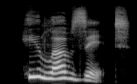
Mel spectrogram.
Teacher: make sure to make the S sound like a Z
